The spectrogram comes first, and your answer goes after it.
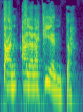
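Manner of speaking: usual speaking voice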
